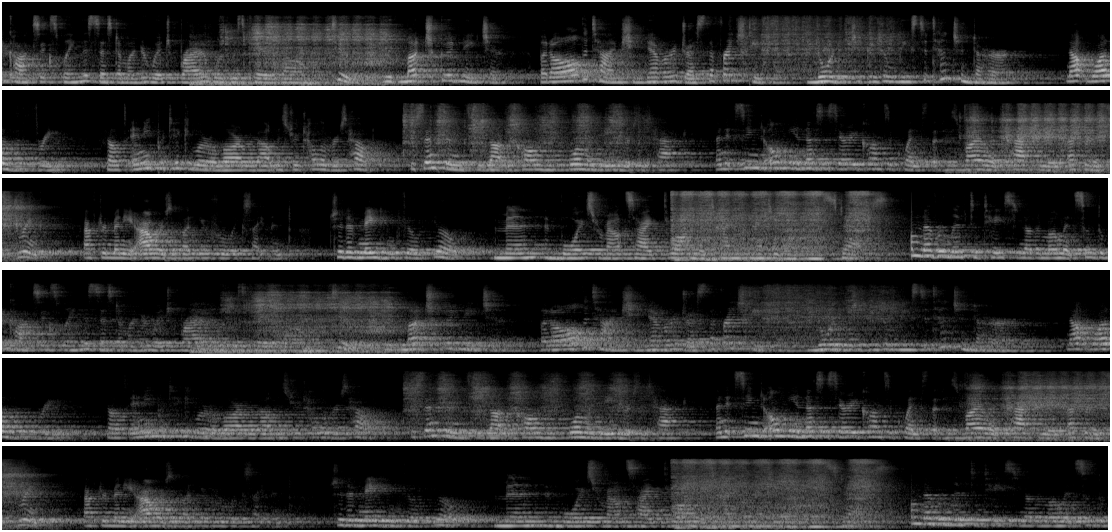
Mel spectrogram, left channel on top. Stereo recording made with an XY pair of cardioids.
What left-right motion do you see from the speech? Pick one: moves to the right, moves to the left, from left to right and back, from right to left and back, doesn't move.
from left to right and back.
